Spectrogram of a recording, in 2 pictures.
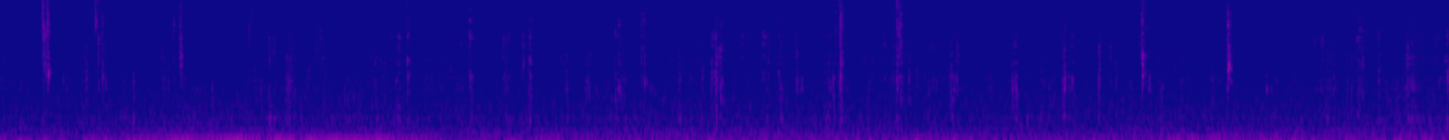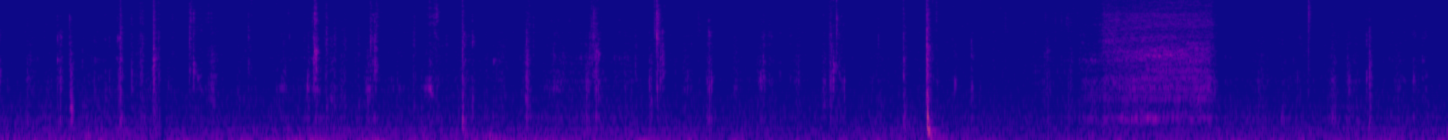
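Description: Faint chewing and crunching of a crispy fried chicken sandwich, with many small wet mouth clicks. A sharp crack a little before the end, then a brief pitched sound near the end.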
